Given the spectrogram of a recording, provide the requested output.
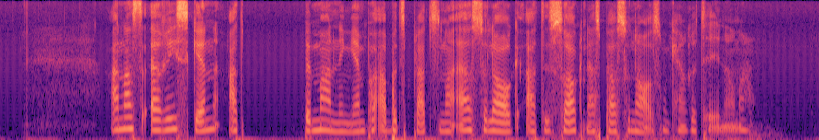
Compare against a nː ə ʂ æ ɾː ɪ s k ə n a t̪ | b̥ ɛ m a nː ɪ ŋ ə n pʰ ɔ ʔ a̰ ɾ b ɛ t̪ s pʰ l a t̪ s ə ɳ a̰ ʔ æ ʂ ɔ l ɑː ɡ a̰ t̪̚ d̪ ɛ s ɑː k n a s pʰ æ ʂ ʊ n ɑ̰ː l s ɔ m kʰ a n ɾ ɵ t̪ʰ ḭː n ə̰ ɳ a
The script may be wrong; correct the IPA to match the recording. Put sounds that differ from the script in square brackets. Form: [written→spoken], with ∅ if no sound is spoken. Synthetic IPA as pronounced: a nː [ə→a] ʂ æ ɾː ɪ s k ə n a t̪ | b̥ ɛ m a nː ɪ ŋ ə n pʰ ɔ ʔ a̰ ɾ b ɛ t̪ s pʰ l a t̪ s ə ɳ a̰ ʔ æ ʂ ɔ l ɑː ɡ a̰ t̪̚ d̪ ɛ s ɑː k n a s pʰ æ ʂ ʊ n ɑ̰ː l s ɔ m kʰ a n ɾ ɵ t̪ʰ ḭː n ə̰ ɳ a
